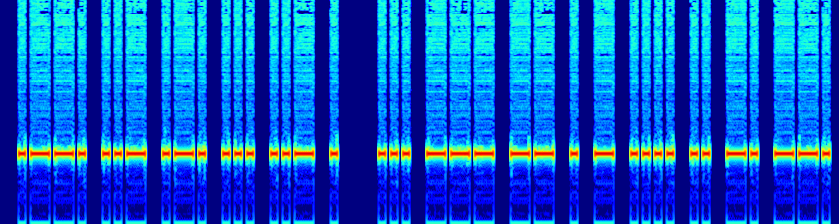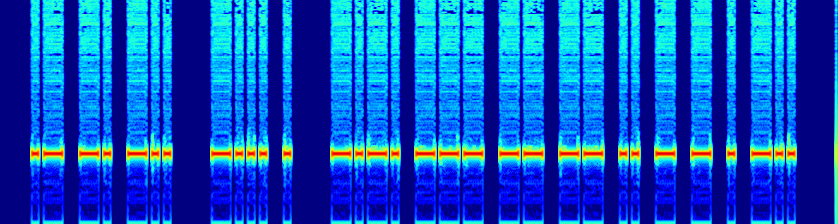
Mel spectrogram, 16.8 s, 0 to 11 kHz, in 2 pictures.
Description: Morse code, heard as a keyed tone, about 20 wpm, 1000 Hz. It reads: PURSUE SOMETHING AND BE COMMITTED
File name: qotdfiles / 20wpm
